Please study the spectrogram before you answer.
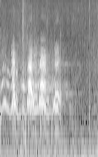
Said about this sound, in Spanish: Ay, estos perros, que sabe qué están haciendo, perdón. Es que estoy. Saqué a pasear a mis perros y andan aquí jugando.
